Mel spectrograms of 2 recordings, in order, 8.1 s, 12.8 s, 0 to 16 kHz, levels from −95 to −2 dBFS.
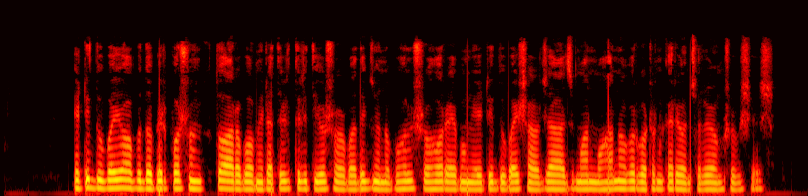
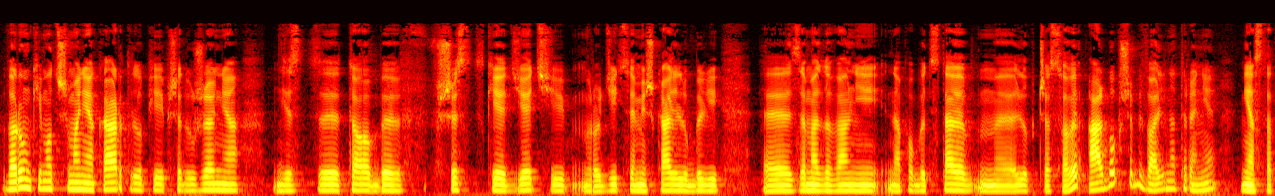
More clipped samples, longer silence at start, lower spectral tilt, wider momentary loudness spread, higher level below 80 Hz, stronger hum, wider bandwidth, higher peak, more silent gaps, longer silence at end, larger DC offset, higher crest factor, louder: neither; first, 0.75 s vs 0 s; first, -7.5 dB/octave vs -5.5 dB/octave; about the same, 6 LU vs 7 LU; second, -62 dBFS vs -54 dBFS; neither; second, 7.8 kHz vs 10.5 kHz; second, -18 dBFS vs -4 dBFS; neither; first, 0.4 s vs 0 s; neither; about the same, 16 dB vs 20 dB; second, -35 LUFS vs -24 LUFS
